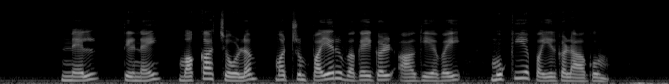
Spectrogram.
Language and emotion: Tamil, neutral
